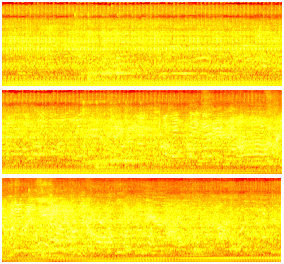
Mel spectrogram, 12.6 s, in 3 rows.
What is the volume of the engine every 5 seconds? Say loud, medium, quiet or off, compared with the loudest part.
loud, medium, medium.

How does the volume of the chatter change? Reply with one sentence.
The volume of the chatter goes up.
